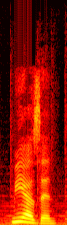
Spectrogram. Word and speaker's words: Miazen: Mia, I can't say your name. I'm ask how to say it. Miazen. Ah, it was close. Mazin.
